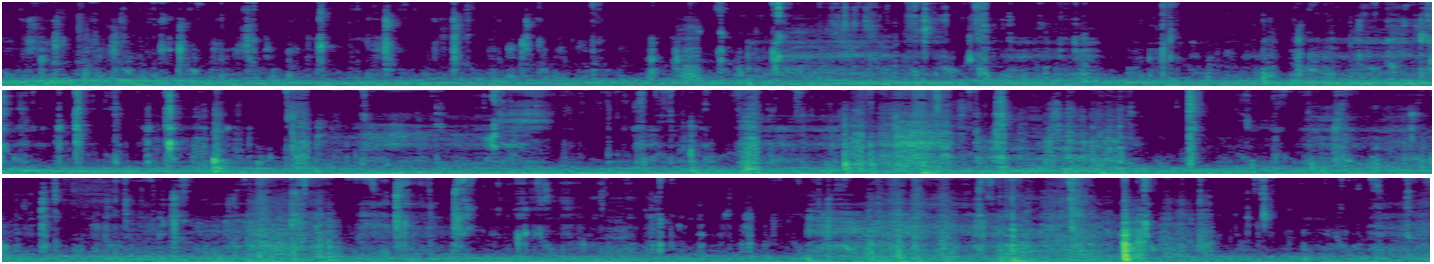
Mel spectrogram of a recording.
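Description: A person chewing and biting into a Monte Cristo sandwich, eating sounds with many small clicks and a couple of sharper knocks, over a low steady hum.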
